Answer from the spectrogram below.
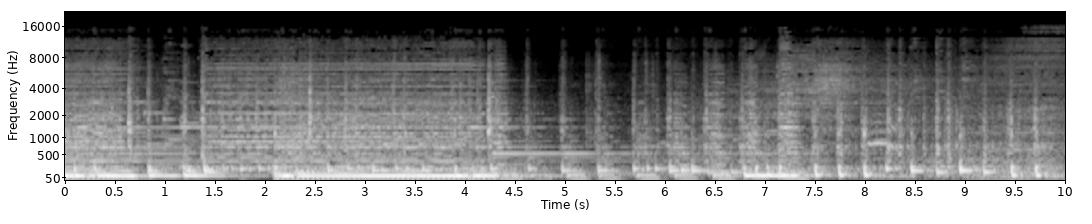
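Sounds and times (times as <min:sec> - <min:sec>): drum and percussion hits: 0:00.0 - 0:10.0
marching band music: 0:00.0 - 0:10.0.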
